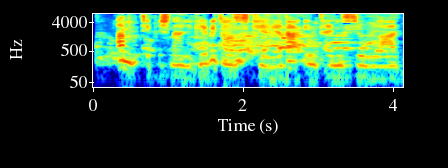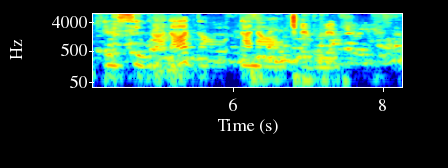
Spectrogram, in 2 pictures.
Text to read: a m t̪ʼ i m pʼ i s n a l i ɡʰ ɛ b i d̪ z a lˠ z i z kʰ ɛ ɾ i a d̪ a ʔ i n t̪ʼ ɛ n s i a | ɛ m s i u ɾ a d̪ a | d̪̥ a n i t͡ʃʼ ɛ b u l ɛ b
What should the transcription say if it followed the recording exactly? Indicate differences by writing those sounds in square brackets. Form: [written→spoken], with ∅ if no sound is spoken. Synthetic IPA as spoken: a m t̪ʼ i [m→∅] pʼ i s n a l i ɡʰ ɛ b i d̪ z a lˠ z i [z→s] kʰ ɛ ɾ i a d̪ a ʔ i n t̪ʼ ɛ n s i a | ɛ [m→n] s i u ɾ a d̪ a | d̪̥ a n [i→a] t͡ʃʼ ɛ b u l ɛ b

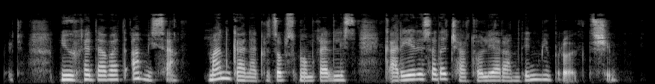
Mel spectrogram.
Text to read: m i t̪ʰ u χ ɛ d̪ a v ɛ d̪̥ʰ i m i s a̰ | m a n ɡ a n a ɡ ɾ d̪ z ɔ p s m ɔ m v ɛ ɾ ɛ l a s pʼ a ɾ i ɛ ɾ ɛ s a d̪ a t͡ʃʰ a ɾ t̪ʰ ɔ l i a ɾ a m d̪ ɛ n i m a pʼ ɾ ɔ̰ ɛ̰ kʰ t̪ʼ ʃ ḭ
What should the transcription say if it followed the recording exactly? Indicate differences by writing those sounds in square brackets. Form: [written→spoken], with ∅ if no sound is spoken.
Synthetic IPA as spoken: m i [t̪ʰ→∅] u χ ɛ d̪ a v [ɛ→a] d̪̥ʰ [i→a] m i s a̰ | m a n ɡ a n a ɡ ɾ d̪ z ɔ p s m ɔ m [v→ʁ] ɛ ɾ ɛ l [a→i] s [pʼ→kʼ] a ɾ i ɛ ɾ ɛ s a d̪ a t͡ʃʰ a ɾ t̪ʰ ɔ l i a ɾ a m d̪ ɛ n i m [a→ɛ] pʼ ɾ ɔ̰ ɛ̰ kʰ t̪ʼ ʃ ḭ

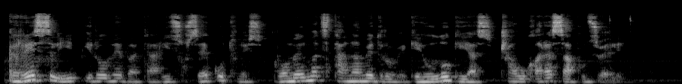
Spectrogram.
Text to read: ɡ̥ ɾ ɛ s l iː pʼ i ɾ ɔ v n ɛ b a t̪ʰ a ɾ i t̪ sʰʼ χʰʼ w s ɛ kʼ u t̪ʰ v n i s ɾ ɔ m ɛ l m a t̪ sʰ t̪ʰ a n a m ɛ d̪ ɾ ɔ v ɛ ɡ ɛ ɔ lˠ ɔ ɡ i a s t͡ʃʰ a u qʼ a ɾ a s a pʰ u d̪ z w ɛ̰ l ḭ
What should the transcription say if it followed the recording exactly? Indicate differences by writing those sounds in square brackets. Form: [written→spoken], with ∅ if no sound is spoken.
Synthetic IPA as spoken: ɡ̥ ɾ ɛ s l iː pʼ i ɾ ɔ v n ɛ b a t̪ʰ a ɾ i t̪ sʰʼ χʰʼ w s ɛ kʼ u t̪ʰ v n i s ɾ ɔ m ɛ l m a t̪ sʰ t̪ʰ a n a m ɛ d̪ ɾ ɔ v ɛ ɡ ɛ ɔ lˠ ɔ ɡ i a s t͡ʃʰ a u qʼ a ɾ a s a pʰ u d̪ z w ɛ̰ l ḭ

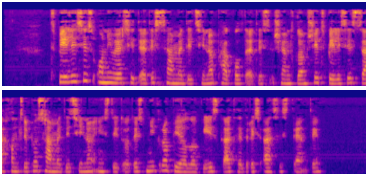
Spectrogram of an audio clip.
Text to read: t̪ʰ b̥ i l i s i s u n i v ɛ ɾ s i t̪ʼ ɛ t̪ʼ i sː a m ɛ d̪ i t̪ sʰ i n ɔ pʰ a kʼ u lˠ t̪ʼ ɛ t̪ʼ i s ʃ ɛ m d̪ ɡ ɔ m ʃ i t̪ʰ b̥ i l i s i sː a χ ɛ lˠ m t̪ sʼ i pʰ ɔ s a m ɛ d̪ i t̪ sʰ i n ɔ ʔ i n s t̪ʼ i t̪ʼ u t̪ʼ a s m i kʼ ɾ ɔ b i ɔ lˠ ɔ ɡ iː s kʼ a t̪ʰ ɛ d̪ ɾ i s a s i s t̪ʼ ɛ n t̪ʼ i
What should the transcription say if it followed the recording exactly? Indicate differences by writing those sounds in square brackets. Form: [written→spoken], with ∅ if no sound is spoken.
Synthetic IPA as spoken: t̪ʰ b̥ i l i s i s u n i v ɛ ɾ s i t̪ʼ ɛ t̪ʼ i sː a m ɛ d̪ i t̪ sʰ i n ɔ pʰ a kʼ u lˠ t̪ʼ ɛ t̪ʼ i s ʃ ɛ m d̪ ɡ ɔ m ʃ i t̪ʰ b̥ i l i s i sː a χ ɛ lˠ m t̪ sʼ i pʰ ɔ s a m ɛ d̪ i t̪ sʰ i n ɔ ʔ i n s t̪ʼ i t̪ʼ u t̪ʼ [a→i] s m i kʼ ɾ ɔ b i ɔ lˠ ɔ ɡ iː s kʼ a t̪ʰ ɛ d̪ ɾ i s a s i s t̪ʼ ɛ n t̪ʼ i

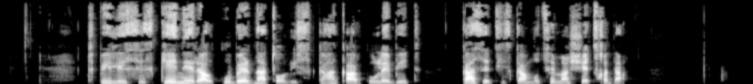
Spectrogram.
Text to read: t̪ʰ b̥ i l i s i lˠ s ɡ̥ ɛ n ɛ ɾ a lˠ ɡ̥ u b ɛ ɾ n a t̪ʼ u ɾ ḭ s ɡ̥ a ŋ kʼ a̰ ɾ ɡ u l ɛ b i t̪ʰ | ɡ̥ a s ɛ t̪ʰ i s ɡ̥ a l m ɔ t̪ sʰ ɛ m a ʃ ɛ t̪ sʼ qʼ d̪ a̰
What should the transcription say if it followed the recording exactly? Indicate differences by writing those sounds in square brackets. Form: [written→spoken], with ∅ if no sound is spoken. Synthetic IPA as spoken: t̪ʰ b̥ i l i s i [lˠ→∅] s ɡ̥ ɛ n ɛ ɾ a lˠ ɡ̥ u b ɛ ɾ n a t̪ʼ [u→ɔ] ɾ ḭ s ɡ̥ a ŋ kʼ a̰ ɾ ɡ u l ɛ b i t̪ʰ | ɡ̥ a [s→z] ɛ t̪ʰ i s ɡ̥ a [l→∅] m ɔ t̪ sʰ ɛ m a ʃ ɛ t̪ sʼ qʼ d̪ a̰

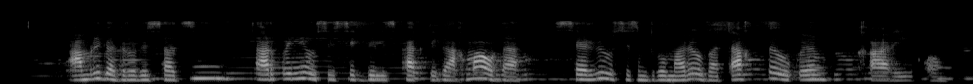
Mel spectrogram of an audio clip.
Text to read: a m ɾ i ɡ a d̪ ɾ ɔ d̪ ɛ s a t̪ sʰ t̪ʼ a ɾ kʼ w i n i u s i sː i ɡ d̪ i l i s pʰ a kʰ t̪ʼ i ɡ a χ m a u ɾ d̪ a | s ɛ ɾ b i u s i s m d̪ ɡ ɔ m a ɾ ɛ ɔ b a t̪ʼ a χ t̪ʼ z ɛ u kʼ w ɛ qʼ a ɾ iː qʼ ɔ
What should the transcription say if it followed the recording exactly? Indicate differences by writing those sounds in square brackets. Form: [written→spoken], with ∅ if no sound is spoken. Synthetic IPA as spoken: a m ɾ i ɡ a d̪ ɾ ɔ d̪ ɛ s a t̪ sʰ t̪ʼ a ɾ kʼ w i n i u s i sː i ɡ d̪ i l i s pʰ a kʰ t̪ʼ i ɡ a χ m a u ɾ d̪ a | s ɛ ɾ [b→v] i u s i s m d̪ ɡ ɔ m a ɾ ɛ ɔ b a t̪ʼ a χ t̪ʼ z ɛ u kʼ w ɛ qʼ a ɾ iː qʼ ɔ

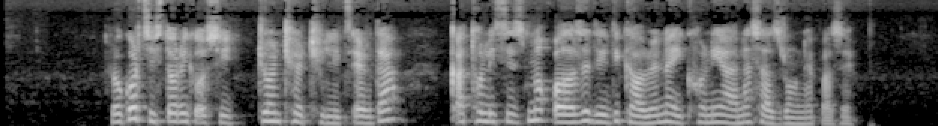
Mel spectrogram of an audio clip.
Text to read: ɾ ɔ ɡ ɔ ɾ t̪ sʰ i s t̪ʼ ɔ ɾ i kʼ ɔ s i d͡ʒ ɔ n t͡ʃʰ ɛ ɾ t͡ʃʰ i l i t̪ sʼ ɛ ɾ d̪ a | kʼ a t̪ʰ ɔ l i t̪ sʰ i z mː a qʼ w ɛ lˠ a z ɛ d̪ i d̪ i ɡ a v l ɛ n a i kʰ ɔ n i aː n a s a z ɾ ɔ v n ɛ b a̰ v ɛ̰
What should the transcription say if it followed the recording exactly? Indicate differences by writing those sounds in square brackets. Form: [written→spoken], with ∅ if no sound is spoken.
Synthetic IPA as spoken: ɾ ɔ ɡ ɔ ɾ t̪ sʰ i s t̪ʼ ɔ ɾ i kʼ ɔ s i d͡ʒ ɔ n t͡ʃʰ ɛ ɾ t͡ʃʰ i l i t̪ sʼ ɛ ɾ d̪ a | kʼ a t̪ʰ ɔ l i t̪ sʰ i z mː a qʼ w ɛ lˠ a z ɛ d̪ i d̪ i ɡ a v l ɛ n a i kʰ ɔ n i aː n a s a z ɾ ɔ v n ɛ b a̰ [v→z] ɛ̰

